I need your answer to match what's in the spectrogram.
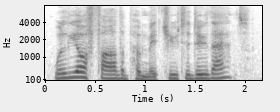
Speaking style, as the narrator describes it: exclaimed

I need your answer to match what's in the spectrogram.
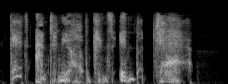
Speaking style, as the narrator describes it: I rasped into Julian, the floor manager's feed

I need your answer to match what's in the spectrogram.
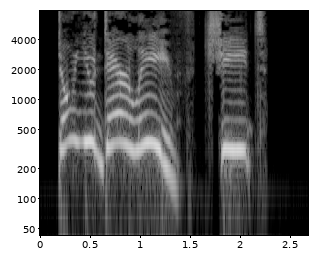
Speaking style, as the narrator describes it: Peter shouting

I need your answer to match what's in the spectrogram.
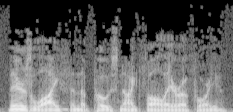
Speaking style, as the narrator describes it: he said sadly to Sephira

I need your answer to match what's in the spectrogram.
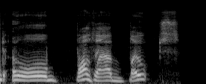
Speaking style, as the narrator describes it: said crossly

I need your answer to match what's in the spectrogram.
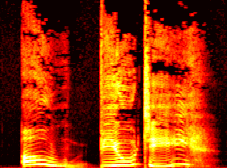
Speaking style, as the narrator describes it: cried the older sisters

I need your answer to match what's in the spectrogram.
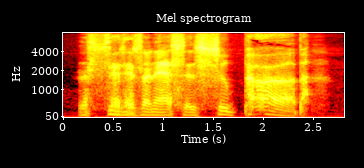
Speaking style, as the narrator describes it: croaked the juryman

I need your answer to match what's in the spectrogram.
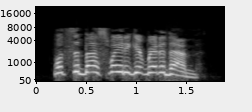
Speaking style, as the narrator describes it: I yelled to Mr

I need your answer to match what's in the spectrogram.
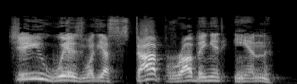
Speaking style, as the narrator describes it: Colonel Cathcart cried

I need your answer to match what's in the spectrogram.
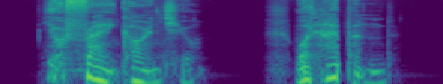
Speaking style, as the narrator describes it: Rachel whispered to him

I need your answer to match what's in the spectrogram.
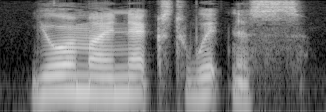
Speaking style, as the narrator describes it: he says evenly

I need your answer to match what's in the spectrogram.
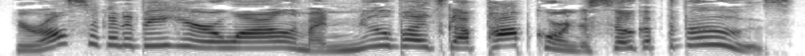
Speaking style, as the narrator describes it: she shouted back

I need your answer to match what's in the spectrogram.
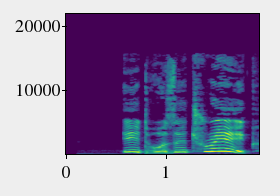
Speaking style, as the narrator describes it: yelled

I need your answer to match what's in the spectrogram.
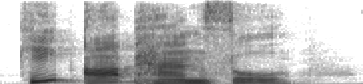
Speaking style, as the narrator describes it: shouted the boy's stepmother

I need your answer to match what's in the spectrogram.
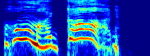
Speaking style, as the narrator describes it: Jen gasped again

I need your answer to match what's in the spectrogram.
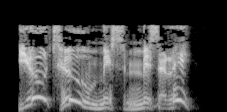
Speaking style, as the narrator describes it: snapped the witch

